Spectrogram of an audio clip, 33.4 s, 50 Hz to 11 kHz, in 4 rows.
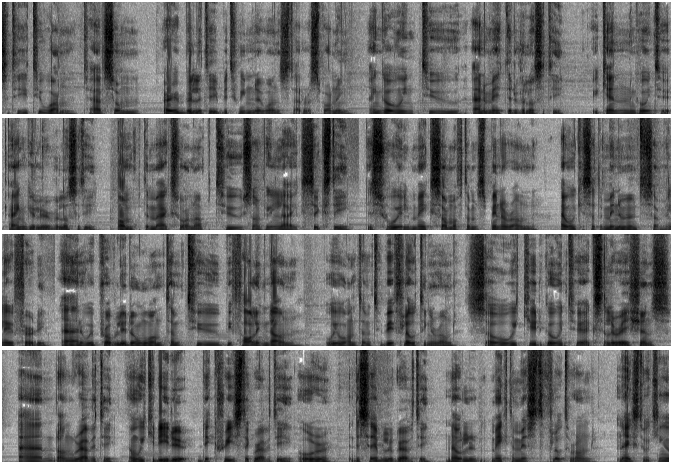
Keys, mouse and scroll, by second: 0.4 1, 11.7-12.6 typing, 15.8 click, 16.6-17.4 typing, 17.2 scroll, 22.5 click, 26.3 scroll, 28.8 0, 29.1 Return, 32.5 scroll.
